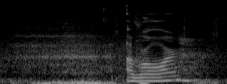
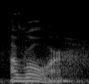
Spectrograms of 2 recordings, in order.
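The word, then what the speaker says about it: aurore: Auror. Auror. That's the only pronunciation, right?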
